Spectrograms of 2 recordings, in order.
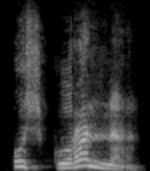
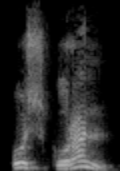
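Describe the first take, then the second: First: "Ushkuranna" slow, with held nn before a; heavy doubled nun. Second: "Ushkuran" slow, ending on a single n; light nun. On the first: (sebut "Ushkuranna" dengan nun tebal) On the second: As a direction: close "Ushkuran" on n with no final vowel. (sebut "Ushkuran" dengan nun nipis) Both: Shown as a demonstration. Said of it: "satu tebal".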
